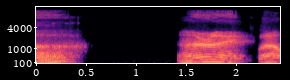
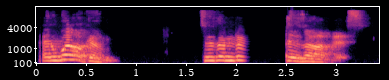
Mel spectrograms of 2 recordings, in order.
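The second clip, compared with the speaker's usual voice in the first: normal talking voice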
